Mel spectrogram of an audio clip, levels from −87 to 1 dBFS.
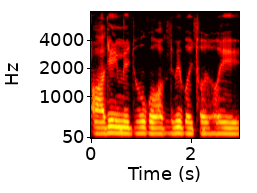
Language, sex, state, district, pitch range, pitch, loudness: Hindi, male, Bihar, Vaishali, 135-140 Hz, 135 Hz, -26 LUFS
